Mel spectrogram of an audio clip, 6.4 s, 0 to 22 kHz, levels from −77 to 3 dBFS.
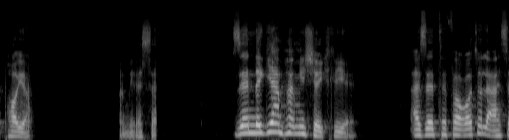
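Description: At 0.35 s the call audio freezes for about 1.14 s, likely because packets stalled in transit and the jitter buffer ran dry. The receiver briefly stretches the last sound, then holds silence for about 1.02 s. Speech resumes at 1.51 s with nothing lost, only delayed.

At 1.93 s comes a skip ahead: roughly 0.7 s of waiting speech is discarded. Playback lurches forward, with only a 13 ms bridge joining the two sides of the cut, so the missing stretch is simply gone.

From 2.01 s to 6.37 s a jitter buffer slow-down follows, as the receiver rebuilds its reserve by repeating single pitch periods and bits of pauses. Speech runs at 90% speed with unchanged pitch, adding 459 ms and making sounds audibly drawn out.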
